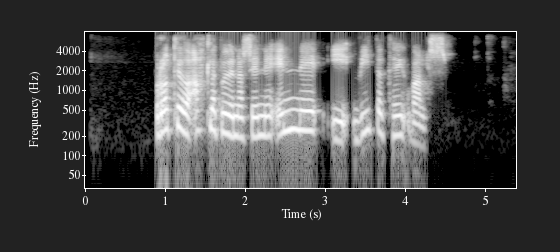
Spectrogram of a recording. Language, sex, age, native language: Icelandic, female, 40-49, Icelandic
